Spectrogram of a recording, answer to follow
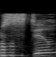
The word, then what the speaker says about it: still: So here on still sticking to it, you said uh still is sticking. Okay. So let's remove the e in front of both of those s's. So still sticking to it.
